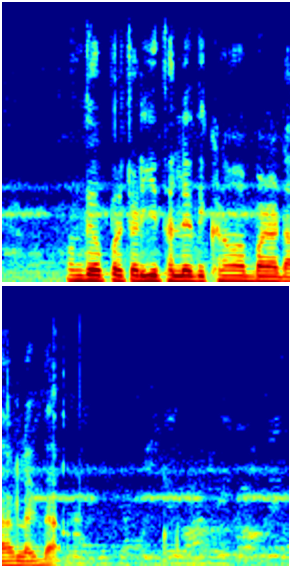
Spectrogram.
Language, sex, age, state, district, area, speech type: Dogri, male, 18-30, Jammu and Kashmir, Kathua, rural, spontaneous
